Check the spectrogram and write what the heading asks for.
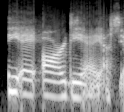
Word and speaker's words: Arcadis: And it's Arcadis, right? – Arcadis, yes.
